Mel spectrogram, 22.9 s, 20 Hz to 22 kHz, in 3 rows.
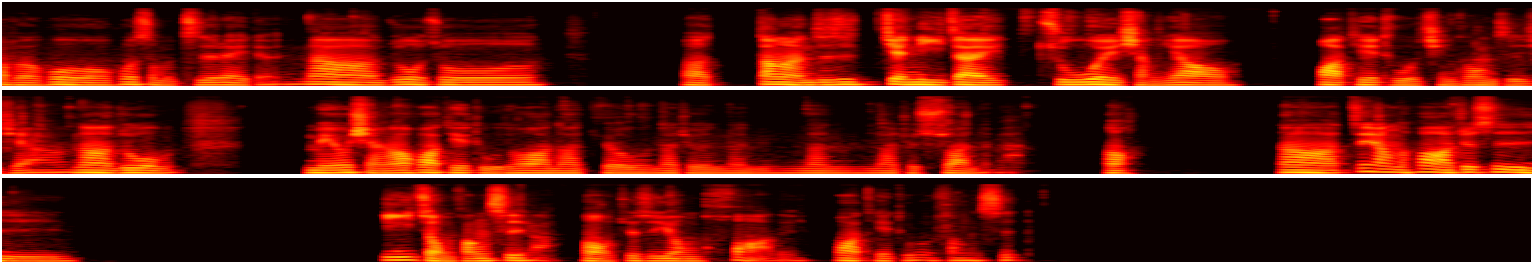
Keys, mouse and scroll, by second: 1.7-2.9 drag, 4.4 click, 5.0 click, 5.3 click, 6.3-7.5 middle drag, 7.9 shift+middle click, 8.8 middle click, 9.6 click, 10.6 click, 10.8 click, 12.7 middle click.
